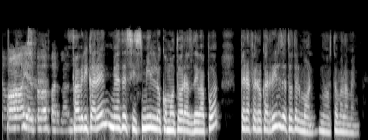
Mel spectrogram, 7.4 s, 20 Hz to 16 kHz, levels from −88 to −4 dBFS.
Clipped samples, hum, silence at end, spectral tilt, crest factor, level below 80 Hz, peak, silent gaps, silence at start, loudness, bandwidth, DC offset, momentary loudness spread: under 0.1%; none; 0.2 s; -5.5 dB/octave; 12 dB; -52 dBFS; -2 dBFS; 4.73-4.78 s; 0.05 s; -13 LUFS; 8.2 kHz; under 0.1%; 10 LU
